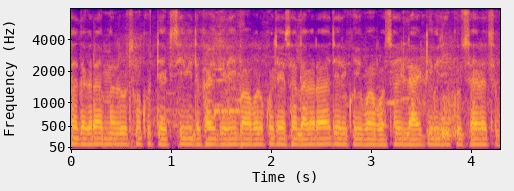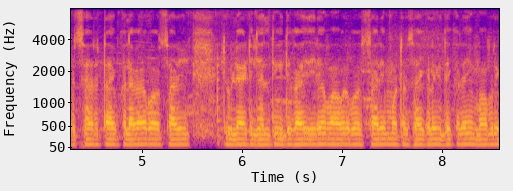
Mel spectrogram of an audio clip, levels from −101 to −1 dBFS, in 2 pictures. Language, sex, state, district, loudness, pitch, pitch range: Hindi, male, Chhattisgarh, Rajnandgaon, -18 LUFS, 115 Hz, 110-115 Hz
